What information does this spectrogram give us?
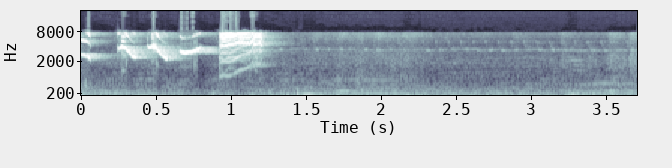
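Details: Oriental magpie-robin (kacer) song for training caged birds: a brief burst of high squeaky slurred notes and a falling sweep in the first second, then near silence with a faint steady hum.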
